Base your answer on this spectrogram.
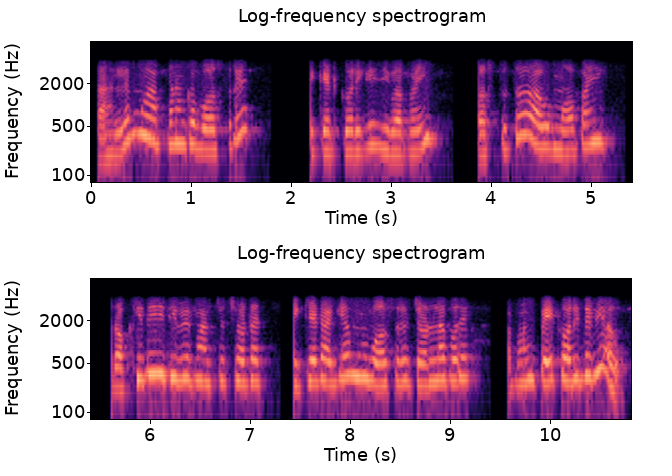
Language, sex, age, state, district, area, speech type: Odia, female, 60+, Odisha, Gajapati, rural, conversation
